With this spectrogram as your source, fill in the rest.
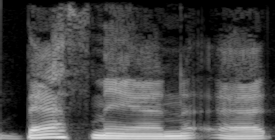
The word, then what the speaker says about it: Bathman: And this is Bathman on Twitter. Do you think he mispronounces that Batman on purpose?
